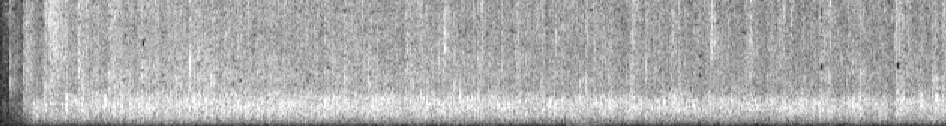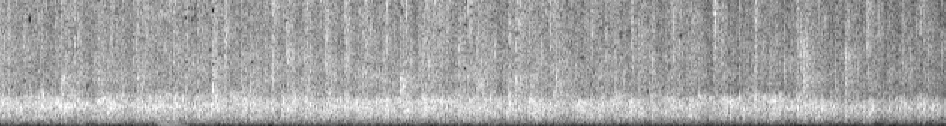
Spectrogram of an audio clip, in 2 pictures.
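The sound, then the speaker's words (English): A sustained burst of audience applause as Professor Attia is introduced to give a talk titled A Panoramic View of Mathematics: dense, steady, fairly loud clapping that continues without a break for the whole stretch, with no talking over it. “You're supposed to wait till the end for your applause.”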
